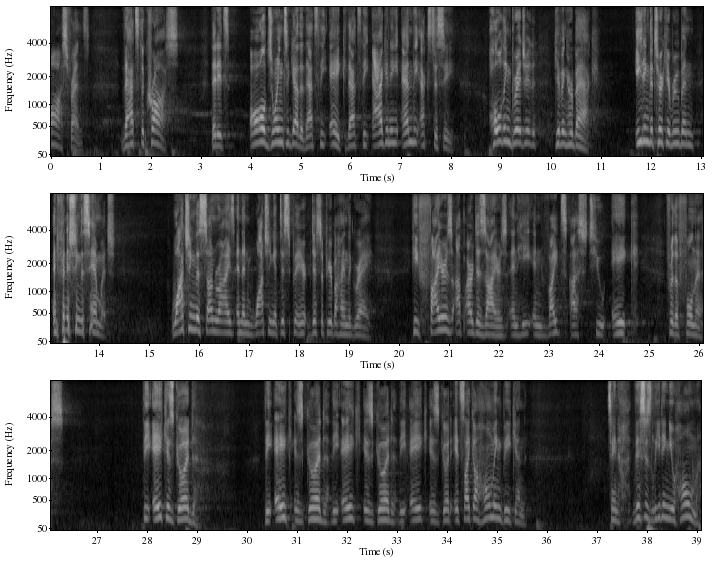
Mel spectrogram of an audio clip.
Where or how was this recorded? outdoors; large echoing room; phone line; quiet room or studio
large echoing room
